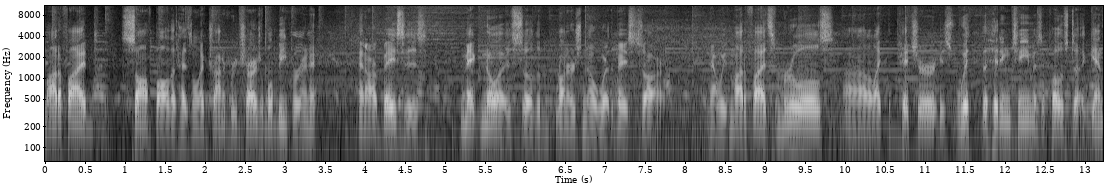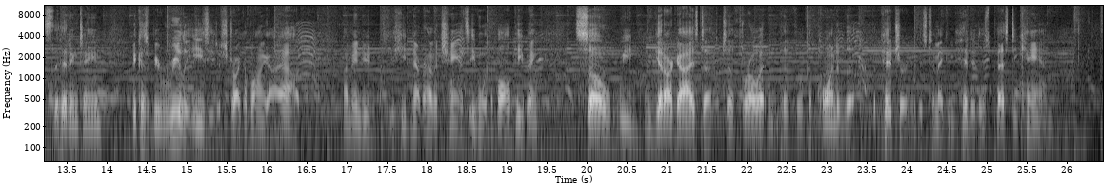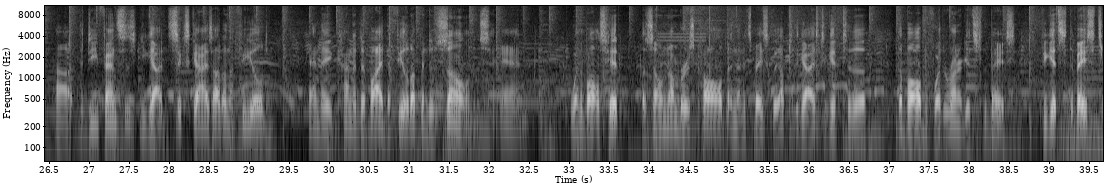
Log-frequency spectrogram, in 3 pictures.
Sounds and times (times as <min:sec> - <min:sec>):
Speech: 0:00.0 - 0:25.8, 0:26.6 - 0:39.6
Music: 0:00.0 - 0:39.6.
